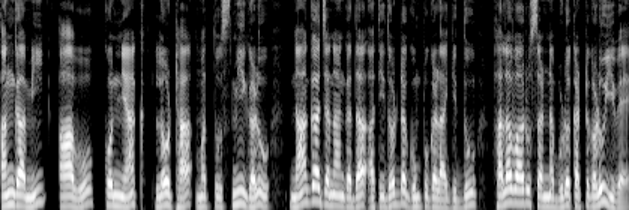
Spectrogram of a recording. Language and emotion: Kannada, neutral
